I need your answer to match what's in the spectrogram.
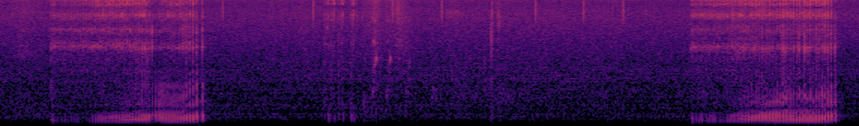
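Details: A sleeping dog snoring: two loud, rattling snores about six seconds apart with quiet breathing between them.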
